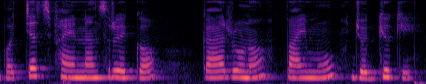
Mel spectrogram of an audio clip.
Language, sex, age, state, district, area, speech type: Odia, female, 30-45, Odisha, Kandhamal, rural, read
